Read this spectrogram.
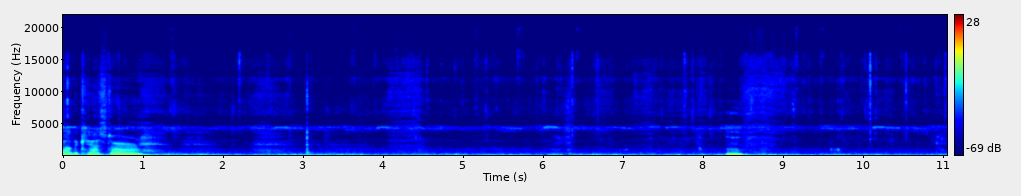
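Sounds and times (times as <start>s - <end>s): crickets chirring: 0.0s - 11.0s.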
